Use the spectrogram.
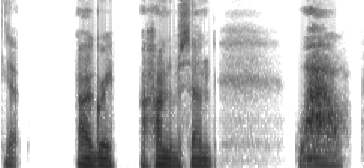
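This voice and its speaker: A man's voice: lowish voice, level tone, moderate pace, fairly bright tone, slightly rough, no room sound, clean studio sound. A man in his forties hosting a podcast, talking casually and enthusiastically, often repeating his points for emphasis. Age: 40s. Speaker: podcast host.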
